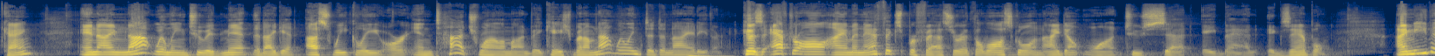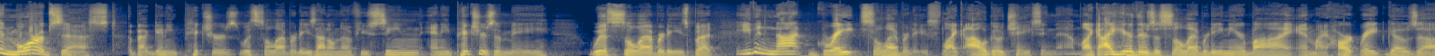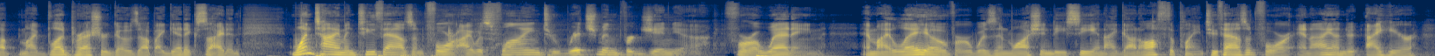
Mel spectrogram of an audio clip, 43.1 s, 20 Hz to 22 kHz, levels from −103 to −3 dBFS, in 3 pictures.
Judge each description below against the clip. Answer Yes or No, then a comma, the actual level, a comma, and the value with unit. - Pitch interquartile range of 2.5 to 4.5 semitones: Yes, average, 4.0 semitones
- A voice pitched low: Yes, low, 130 Hz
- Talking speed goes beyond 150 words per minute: Yes, average, 185 wpm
